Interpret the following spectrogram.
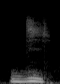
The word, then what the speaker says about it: dit: Remember, you put this T, you don't pronounce it. Écrit, dit, all right?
